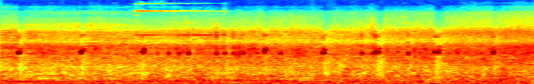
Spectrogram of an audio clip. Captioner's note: bicycle bell rings from behind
